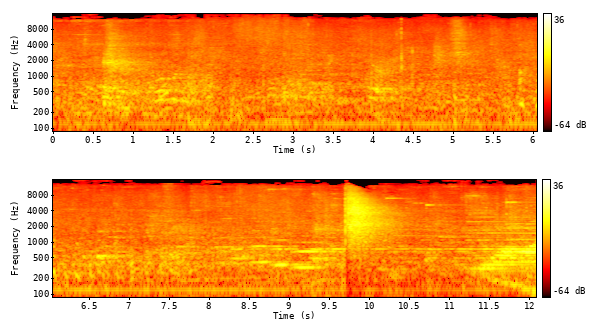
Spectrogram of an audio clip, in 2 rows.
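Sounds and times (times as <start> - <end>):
christmas song accompaniment: 8.0 - 12.0
soft musical notes: 8.1 - 12.0.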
